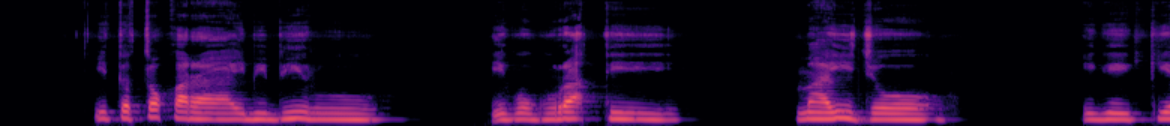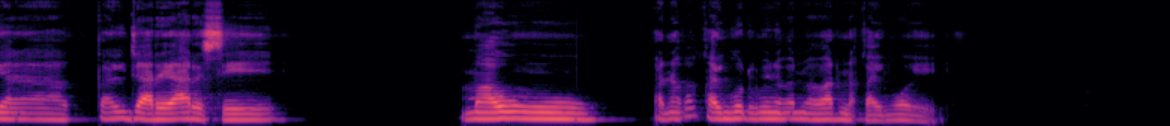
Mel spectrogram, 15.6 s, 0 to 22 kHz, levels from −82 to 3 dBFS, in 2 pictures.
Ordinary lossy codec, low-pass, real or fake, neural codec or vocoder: none; none; real; none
